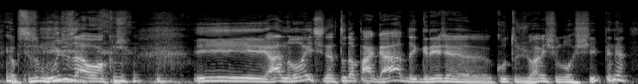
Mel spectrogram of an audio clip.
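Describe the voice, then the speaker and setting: A man's voice: on the high side, a little fast, slightly rough. A young Brazilian man, a youth ministry leader, telling a heartfelt, tearful testimony on a podcast in a casual, slangy way.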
